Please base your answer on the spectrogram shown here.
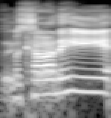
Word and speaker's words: McConaghy: And I watched a clip of her on CBS Mornings, and they said McConaghy, and that's what I'm gonna go with as well.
